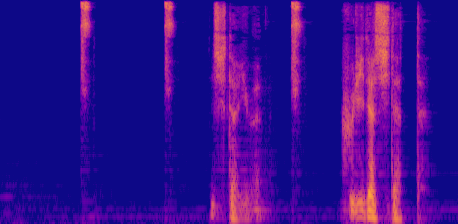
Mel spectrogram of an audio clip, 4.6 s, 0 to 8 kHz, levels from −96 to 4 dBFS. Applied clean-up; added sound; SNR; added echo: neural mask model DeepFilterNet 3.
